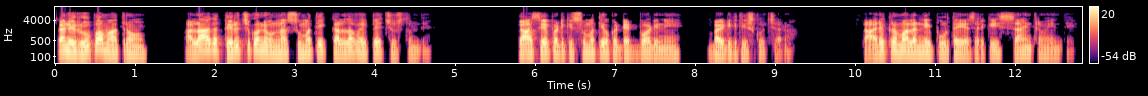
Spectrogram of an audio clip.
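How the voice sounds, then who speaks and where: A man narrating a scripted horror story in a steady, measured way. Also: medium pitch, dry recording.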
